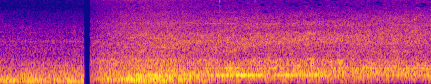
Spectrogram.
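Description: A double-decker bus engine hums as the bus drives past close by.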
